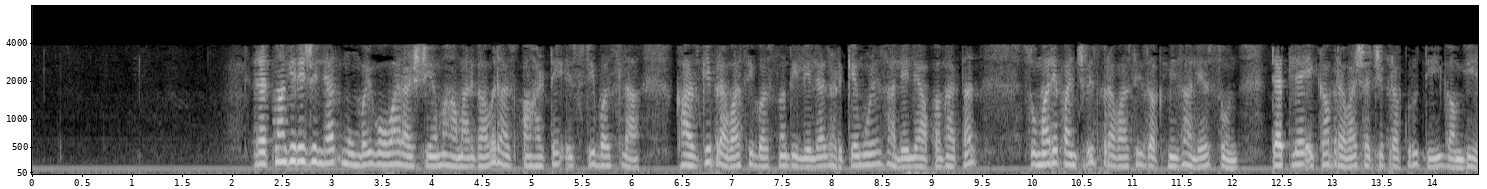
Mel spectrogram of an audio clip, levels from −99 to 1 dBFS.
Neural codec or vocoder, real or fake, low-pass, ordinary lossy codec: none; real; 7.2 kHz; AAC, 16 kbps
